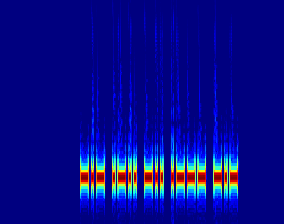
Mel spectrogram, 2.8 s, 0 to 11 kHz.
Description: Morse code, heard as a keyed tone, about 44 wpm, 700 Hz. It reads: KLDJK
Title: Code Groups - 5 Letters - 45wpm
